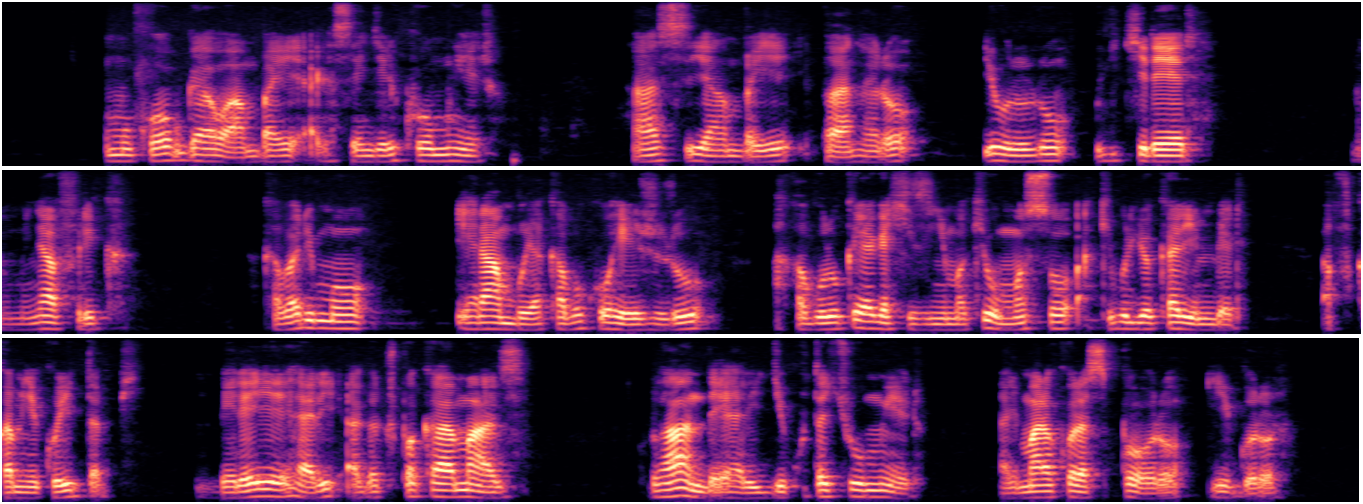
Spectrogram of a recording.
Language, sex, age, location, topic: Kinyarwanda, male, 18-24, Huye, health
